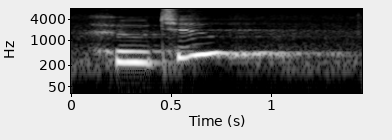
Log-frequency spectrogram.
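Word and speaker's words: houtou: Hutu, are there any alternate pronunciations? Only Hutu. Hutu?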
